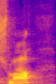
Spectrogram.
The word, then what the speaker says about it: Shema: But to the Jewish person, this is called the Shema. I was corrected, and, and it's actually pronounced Shema, but that sounds silly.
